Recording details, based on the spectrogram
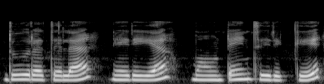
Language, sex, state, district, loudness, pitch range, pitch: Tamil, female, Tamil Nadu, Nilgiris, -14 LUFS, 205-230 Hz, 215 Hz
